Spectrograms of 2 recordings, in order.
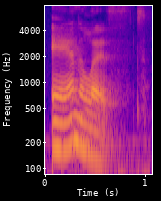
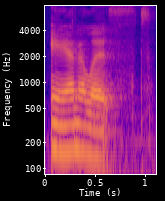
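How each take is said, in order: Both takes have the same delivery.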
